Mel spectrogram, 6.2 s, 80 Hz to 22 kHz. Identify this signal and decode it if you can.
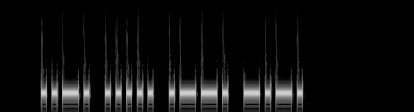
Morse code, heard as a keyed tone, about 16 wpm, 700 Hz. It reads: F5PC
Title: DXCC-100 Call Signs - 4 Characters - Repeated 3x - 15wpm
